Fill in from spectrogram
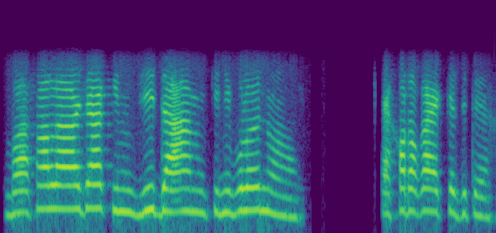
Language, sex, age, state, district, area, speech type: Assamese, female, 45-60, Assam, Nagaon, rural, conversation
